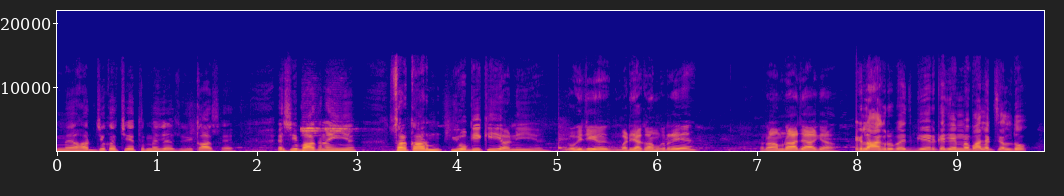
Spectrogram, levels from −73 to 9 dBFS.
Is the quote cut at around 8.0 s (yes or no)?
yes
